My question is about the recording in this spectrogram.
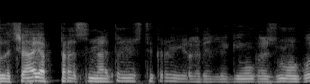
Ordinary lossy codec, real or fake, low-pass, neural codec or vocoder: AAC, 32 kbps; fake; 7.2 kHz; codec, 44.1 kHz, 2.6 kbps, DAC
